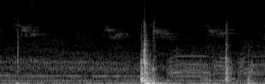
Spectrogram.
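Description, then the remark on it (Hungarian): A large power car door closes softly at the press of a button: a faint electric motor whirs steadily, then a muted, soft thud lands, followed by a quieter latch click a moment later. No one speaks. “Majd hallgassuk meg, mennyire finoman csukódik.”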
